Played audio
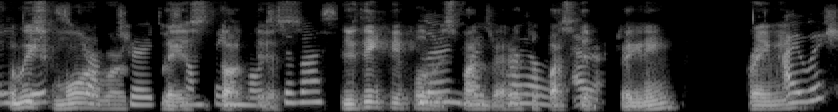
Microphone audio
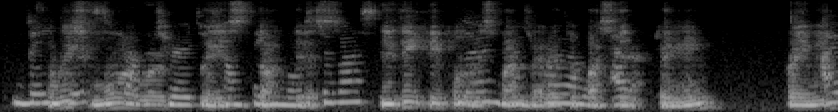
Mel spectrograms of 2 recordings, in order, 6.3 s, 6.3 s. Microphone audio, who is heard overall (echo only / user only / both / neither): echo only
